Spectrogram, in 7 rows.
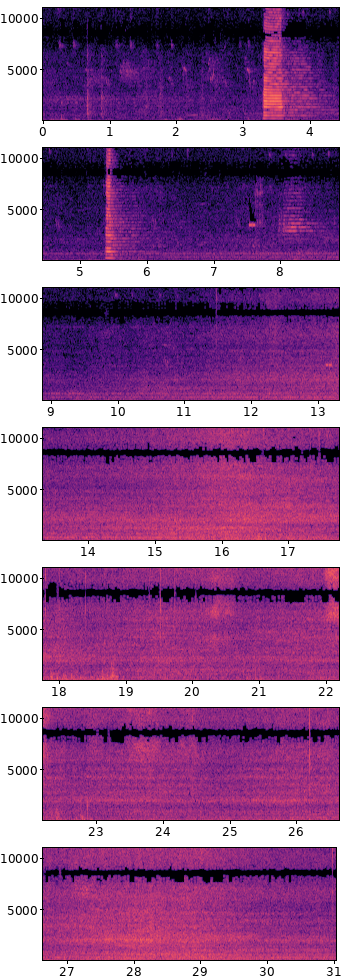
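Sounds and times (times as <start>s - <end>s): locomotive engine drone: 0.0s - 31.0s
train rumbling on rails: 0.0s - 31.0s
two-tone train horn: 3.3s - 4.5s, 5.3s - 6.2s, 8.0s - 8.7s.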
